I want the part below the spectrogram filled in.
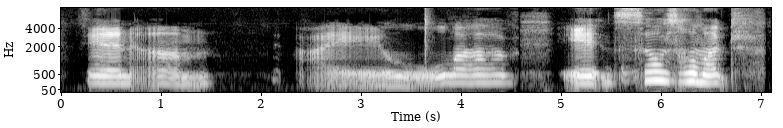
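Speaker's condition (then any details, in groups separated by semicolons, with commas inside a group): Cerebral palsy; congenital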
